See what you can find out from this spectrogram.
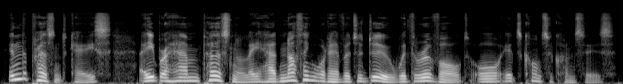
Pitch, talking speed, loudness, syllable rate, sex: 140 Hz, 165 wpm, -18 LUFS, 5.2 syllables/s, male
